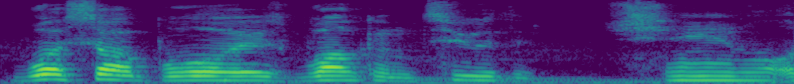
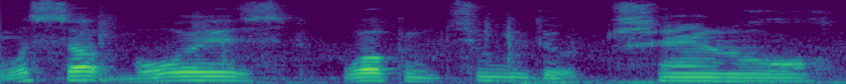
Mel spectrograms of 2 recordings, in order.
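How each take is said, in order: First: It is said with stronger, higher energy. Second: It is said with weak, low energy.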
